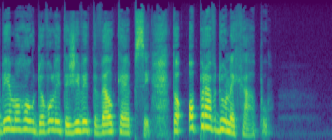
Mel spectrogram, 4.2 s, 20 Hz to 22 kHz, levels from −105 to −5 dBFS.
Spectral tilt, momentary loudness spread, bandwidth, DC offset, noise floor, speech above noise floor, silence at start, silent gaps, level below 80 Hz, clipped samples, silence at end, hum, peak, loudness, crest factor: -4 dB/octave; 10 LU; 19.5 kHz; under 0.1%; -69 dBFS; 51 dB; 0 s; none; -66 dBFS; under 0.1%; 0.8 s; none; -2 dBFS; -18 LUFS; 18 dB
